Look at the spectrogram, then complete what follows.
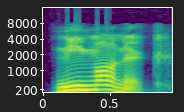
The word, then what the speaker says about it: mnemonic: এখন আসেন silent letter M এর বেলা, যেখানে আপনার এম এর প্রনাউন্স হবে না, লাইক এইটাই যে দেখেন আপনার নিউমোনিক বা এই যে নিম। তাহলে শুনেন এগুলা কেমনে প্রনাউন্স করে। mnemonic, Nemi, Nimi, alright.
